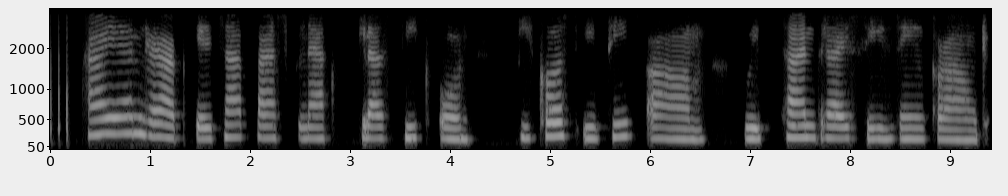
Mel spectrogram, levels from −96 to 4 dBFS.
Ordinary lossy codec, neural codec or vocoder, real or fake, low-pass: none; codec, 16 kHz, 1 kbps, X-Codec, HuBERT features, trained on general audio; fake; 3.6 kHz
